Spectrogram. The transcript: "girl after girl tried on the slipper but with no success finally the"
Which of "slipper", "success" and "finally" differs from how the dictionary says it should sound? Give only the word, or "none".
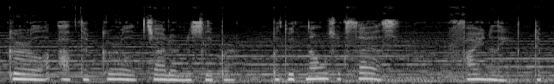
none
